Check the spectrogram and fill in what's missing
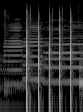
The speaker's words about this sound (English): We'll say that no one's on the phone here, and you get a knock at the door.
